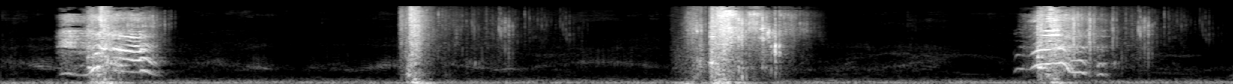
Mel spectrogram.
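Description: Heavy blows thud wetly, one after another.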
